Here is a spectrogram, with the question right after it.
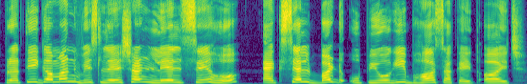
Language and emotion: Maithili, neutral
